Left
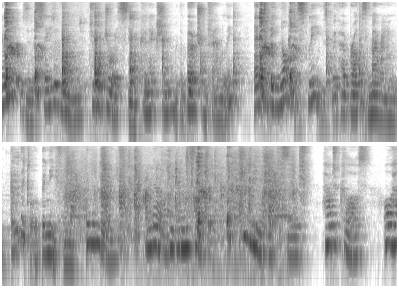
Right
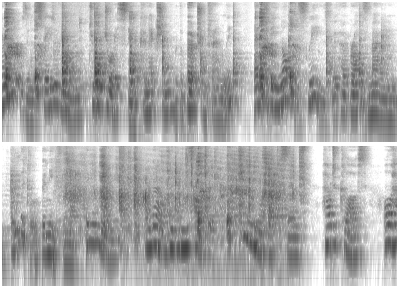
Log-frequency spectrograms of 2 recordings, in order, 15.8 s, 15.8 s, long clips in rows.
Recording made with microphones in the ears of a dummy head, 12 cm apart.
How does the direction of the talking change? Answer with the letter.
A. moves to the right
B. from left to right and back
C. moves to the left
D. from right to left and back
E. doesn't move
D.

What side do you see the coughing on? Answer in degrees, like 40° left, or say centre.
10° left.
